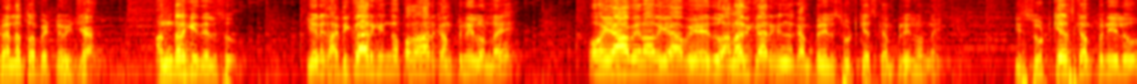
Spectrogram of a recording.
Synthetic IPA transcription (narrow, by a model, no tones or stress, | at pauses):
ʋɛnːɐt̪o̞ːpeʈːinɐʋid͡ʒja̰ːɐ̰nd̪ɐɾikiːt̪e̞lusṵ | eːnɐkɐɐd̪ʱikaːɾikɐŋɡaːpɐd̪ɐɦaːɾukɐmpeniːlunːaːji | ɔkɐjaːbʱɐjnaːluɡjaːbʱɐjɐjd̪uɐnaːd̪ʱikaːɾikɐŋɡaːkɐmpeniːlusuːʈkeːskɐmpeniːlṵnːa̰ːjḭ | iːsuːʈkeːskɐmpeniːlu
